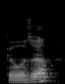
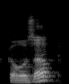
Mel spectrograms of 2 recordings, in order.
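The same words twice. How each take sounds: The two takes are said the same way.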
